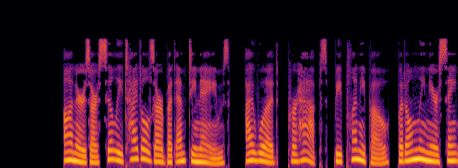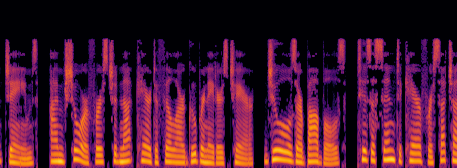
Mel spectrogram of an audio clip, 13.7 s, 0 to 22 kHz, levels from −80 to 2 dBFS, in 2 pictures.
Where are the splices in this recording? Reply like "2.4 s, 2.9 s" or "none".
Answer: 1.9 s, 7.8 s, 10.7 s

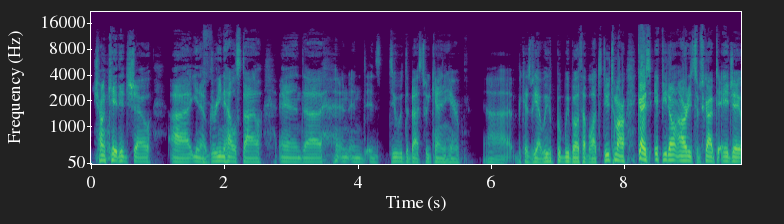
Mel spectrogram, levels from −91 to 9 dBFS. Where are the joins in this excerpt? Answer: none

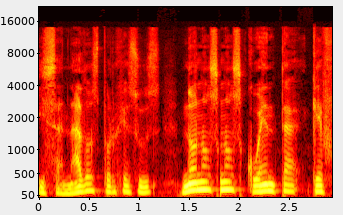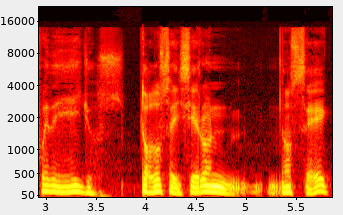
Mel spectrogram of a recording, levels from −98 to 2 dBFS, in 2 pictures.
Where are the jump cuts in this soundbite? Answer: 1.3 s, 1.8 s, 3.8 s

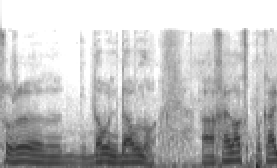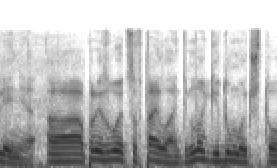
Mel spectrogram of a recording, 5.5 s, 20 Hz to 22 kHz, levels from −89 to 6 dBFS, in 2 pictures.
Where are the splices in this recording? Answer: 2.5 s, 3.6 s

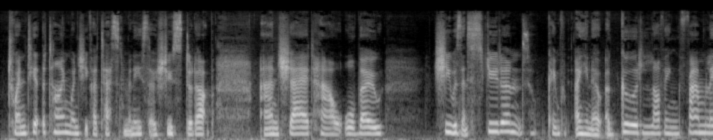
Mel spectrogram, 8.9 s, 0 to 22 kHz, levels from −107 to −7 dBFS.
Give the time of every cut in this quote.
1.1 s, 5.8 s, 7.1 s

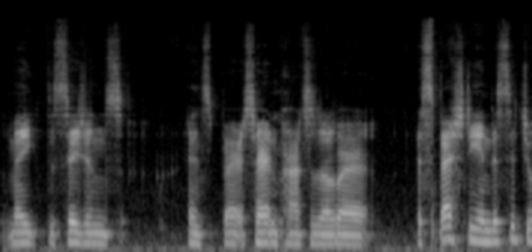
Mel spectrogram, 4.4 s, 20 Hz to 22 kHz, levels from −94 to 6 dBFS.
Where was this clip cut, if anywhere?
2.8 s

